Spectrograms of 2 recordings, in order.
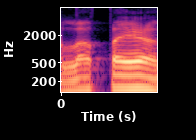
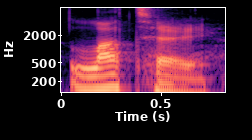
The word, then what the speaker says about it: latte: Cái chữ này không phải là latte, nó là latte. Latte.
